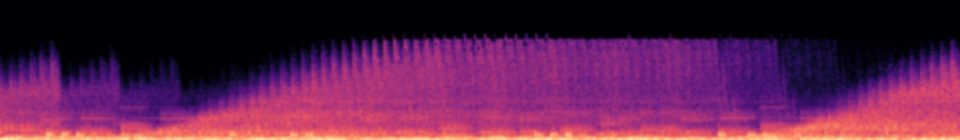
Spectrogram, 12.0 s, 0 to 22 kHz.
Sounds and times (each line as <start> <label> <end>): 0.0 Synthesizer 12.0
0.0 drums 12.0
